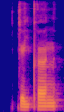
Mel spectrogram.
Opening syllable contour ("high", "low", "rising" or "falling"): low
